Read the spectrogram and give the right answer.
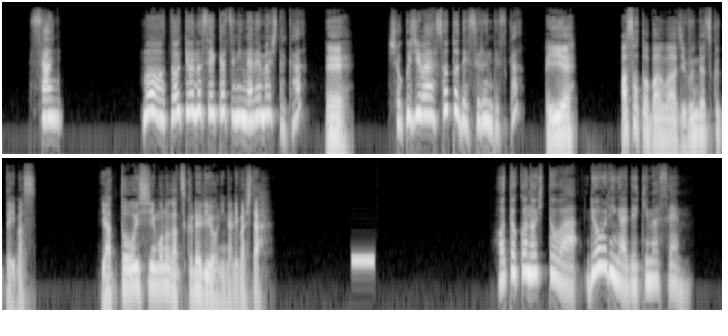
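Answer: ×(自分で作っている)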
